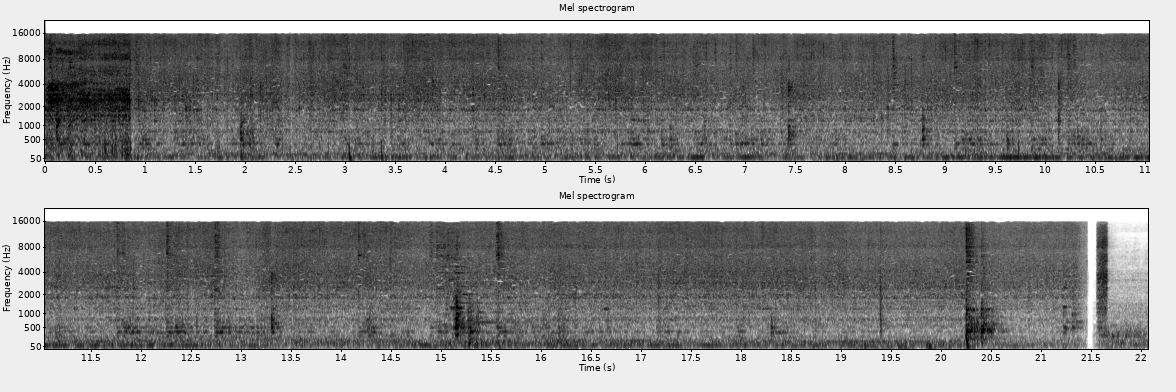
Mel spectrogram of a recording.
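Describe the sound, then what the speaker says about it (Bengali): Sliced radish frying in a pan for a radish curry, with a steady bright sizzle through the whole stretch and occasional scrapes and stirs of a utensil, close by and with no talk. "মূলো দিয়ে একটু পাতলা করে ভেজে দেব"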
